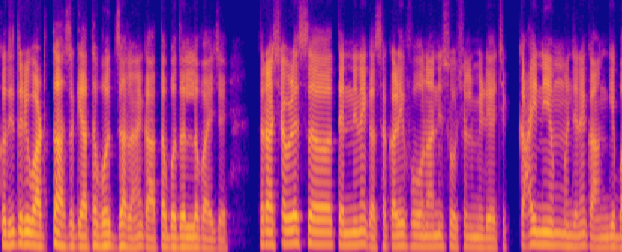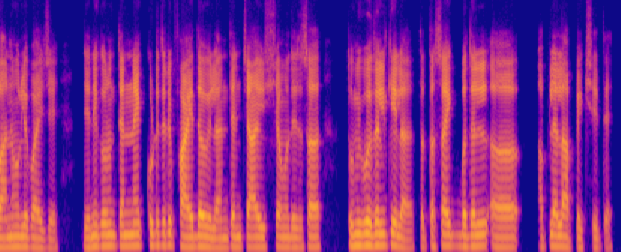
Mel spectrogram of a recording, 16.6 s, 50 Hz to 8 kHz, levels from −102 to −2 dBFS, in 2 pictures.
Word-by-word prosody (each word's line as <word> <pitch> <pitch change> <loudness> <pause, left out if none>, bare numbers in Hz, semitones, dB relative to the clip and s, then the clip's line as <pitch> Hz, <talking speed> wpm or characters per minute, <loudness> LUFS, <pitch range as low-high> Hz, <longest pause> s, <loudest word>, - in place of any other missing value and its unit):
कधीतरी 145 +2 +2
वाटतं 135 +1 +5
असं 130 -2 +4
की 130 - +3
आता 120 +3 +3
बस 135 -3 +2
झाला 125 -4 +2
नाही 130 +3 -2
का 110 -2 +1
आता 110 +3 -1
बदललं 120 0 +2
पाहिजे. 105 -2 -4 0.5
तर 145 +1 +4
अशा 145 +2 +5
वेळेस 160 +1 +3
अ, 145 -2 +5
त्यांनी 140 0 +1
नाही 150 0 +1
का 120 - -1
सकाळी 125 +3 0
फोन 125 -1 -2
आणि 120 0 -1
सोशल 120 0 -6
मीडियाचे 115 -2 -3 0.2
काय 150 - +2
नियम 145 -1 +2
म्हणजे 125 -1 -3
नाही 135 +1 -2
का 120 -3 0
अंगी 115 +2 -4
बानवले 120 +1 -2
पाहिजे? 105 -3 -6 0.4
जेणेकरून 125 +3 -2
त्यांना 130 +1 +1
एक 135 0 -1
कुठेतरी 140 0 -4
फायदा 120 -1 +3
होईल 115 -2 0
आणि 110 0 -4
त्यांच्या 115 0 0
आयुष्यामध्ये 115 0 -3
जसा 115 +1 -1 0.4
तुम्ही 130 +1 0
बदल 135 0 +3
केला 120 -7 +1
तर - - -8
तसा 130 +1 -1
एक 130 0 -3
बदल 125 +1 +1
अ, 115 -1 -1 0.3
आपल्याला 120 +2 -1
अपेक्षित 110 0 -8
आहे. 110 - -12
125 Hz, 190 wpm, -24 LUFS, 115-135 Hz, 0.5 s, वाटतं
